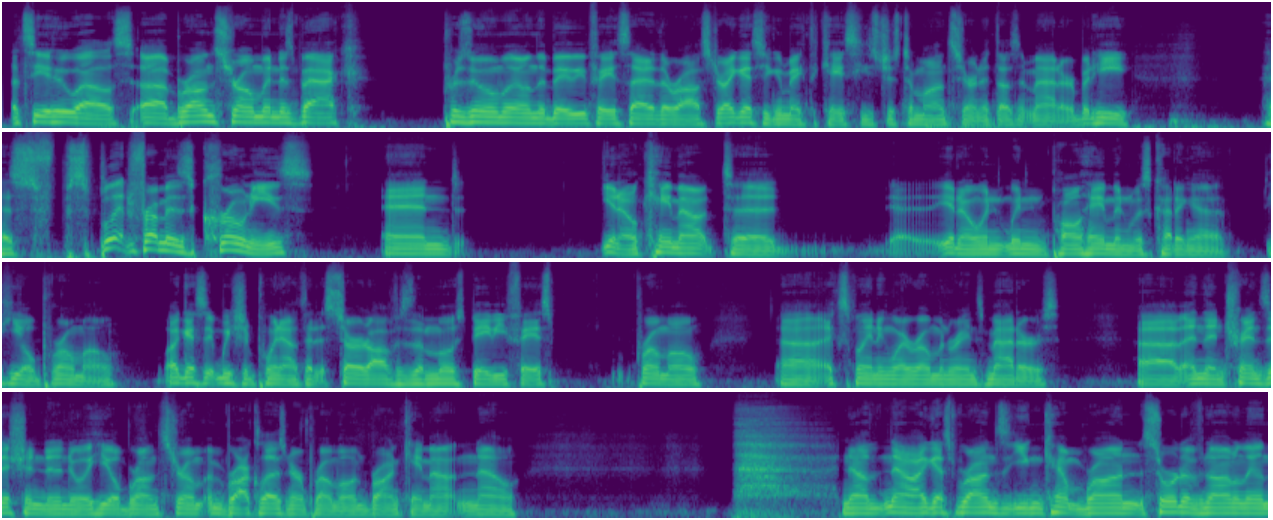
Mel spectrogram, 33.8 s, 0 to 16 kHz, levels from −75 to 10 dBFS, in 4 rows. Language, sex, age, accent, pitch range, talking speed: English, male, 20-39, American, 95-120 Hz, 200 wpm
